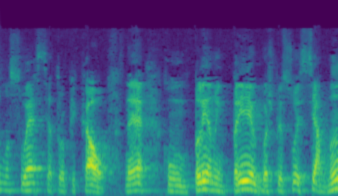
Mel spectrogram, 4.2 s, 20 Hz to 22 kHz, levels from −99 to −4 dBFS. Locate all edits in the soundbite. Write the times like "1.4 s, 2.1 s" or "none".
none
